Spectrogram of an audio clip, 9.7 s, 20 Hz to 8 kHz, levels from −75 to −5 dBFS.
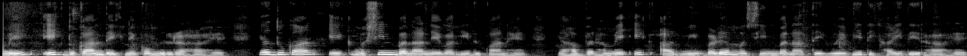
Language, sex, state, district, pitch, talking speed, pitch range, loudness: Hindi, female, Bihar, Purnia, 205 Hz, 190 wpm, 180-240 Hz, -17 LUFS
